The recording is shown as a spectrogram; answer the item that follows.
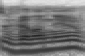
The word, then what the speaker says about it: Villeneuve: Yeah, Dennis Villeneuve. That's how he pronounces his name Villeneuve.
